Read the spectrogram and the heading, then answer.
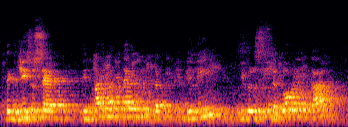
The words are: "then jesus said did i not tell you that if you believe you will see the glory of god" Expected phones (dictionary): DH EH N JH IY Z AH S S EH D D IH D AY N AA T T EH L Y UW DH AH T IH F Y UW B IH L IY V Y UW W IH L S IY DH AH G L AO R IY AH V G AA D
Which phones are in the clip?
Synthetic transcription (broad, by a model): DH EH N JH IY S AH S S EH D D IH D AY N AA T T EH L Y UW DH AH T IH F Y UW B IH L IY V Y UW W IH L S IY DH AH G L AO R IY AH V G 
